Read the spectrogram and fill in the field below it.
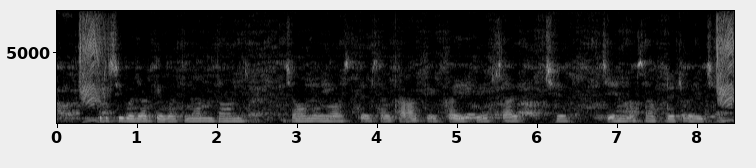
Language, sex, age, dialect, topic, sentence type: Maithili, male, 18-24, Angika, agriculture, statement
